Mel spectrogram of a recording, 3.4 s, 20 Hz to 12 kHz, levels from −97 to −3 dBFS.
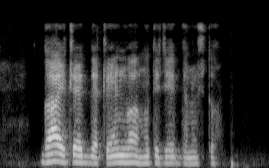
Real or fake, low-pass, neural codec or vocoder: fake; 7.2 kHz; codec, 16 kHz, 4 kbps, FreqCodec, smaller model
